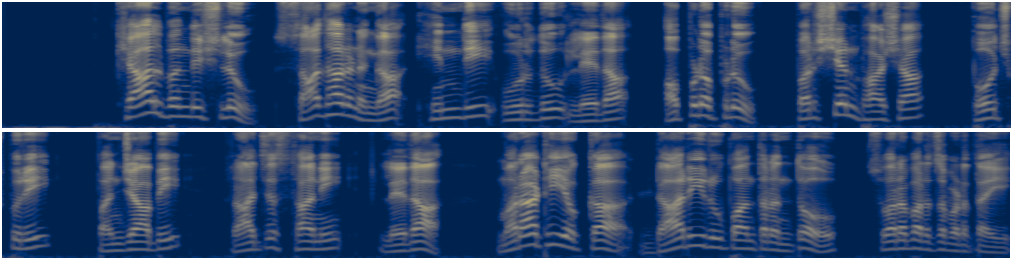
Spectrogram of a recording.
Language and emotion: Telugu, neutral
